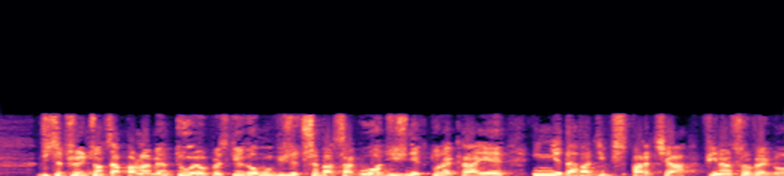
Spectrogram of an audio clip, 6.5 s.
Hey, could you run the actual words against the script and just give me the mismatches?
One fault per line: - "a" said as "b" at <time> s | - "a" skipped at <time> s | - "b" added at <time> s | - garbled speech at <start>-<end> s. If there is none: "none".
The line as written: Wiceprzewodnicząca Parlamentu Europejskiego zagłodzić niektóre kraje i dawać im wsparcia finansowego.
- "mówi że trzeba" added at 2.1 s
- "nie" added at 4.5 s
